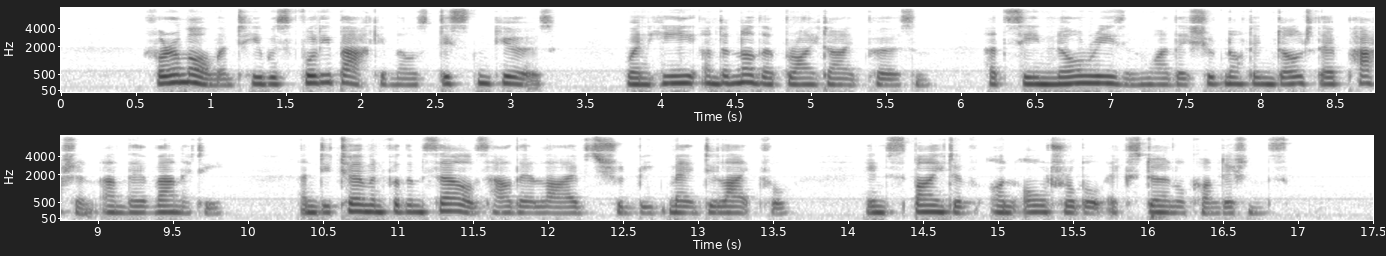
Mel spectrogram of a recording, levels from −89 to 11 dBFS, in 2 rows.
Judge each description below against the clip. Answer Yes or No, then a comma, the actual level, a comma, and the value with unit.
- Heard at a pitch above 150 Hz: Yes, high, 190 Hz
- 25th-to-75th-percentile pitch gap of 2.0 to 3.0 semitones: Yes, narrow, 2.4 semitones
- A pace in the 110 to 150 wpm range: No, average, 170 wpm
